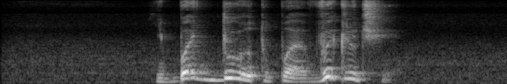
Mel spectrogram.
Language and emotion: Russian, angry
